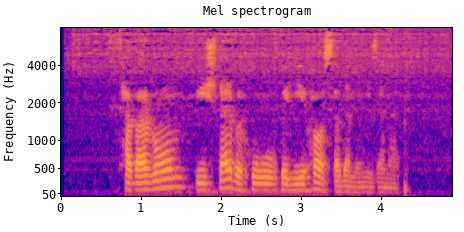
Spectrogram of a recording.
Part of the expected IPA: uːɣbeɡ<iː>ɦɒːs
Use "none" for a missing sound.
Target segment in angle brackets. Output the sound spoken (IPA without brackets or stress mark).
iː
